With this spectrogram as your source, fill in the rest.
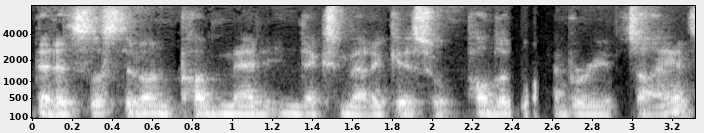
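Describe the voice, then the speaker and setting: Speaking fairly quickly, a man talks in a New York accent. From New York City. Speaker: neuroscientist. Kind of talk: interview. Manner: some hesitations and repeated words.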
